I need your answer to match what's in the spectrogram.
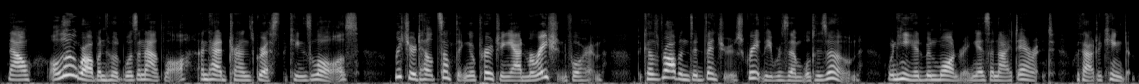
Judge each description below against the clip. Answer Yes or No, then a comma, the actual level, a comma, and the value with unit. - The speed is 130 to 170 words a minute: No, fast, 205 wpm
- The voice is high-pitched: Yes, high, 215 Hz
